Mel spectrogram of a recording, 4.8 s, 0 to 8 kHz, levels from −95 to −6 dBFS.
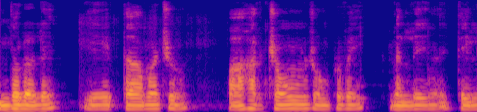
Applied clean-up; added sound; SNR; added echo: neural mask model DeepFilterNet 3.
